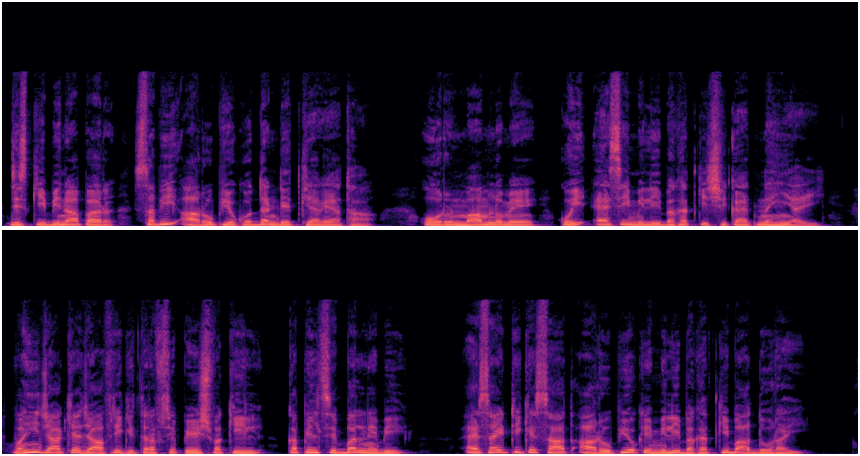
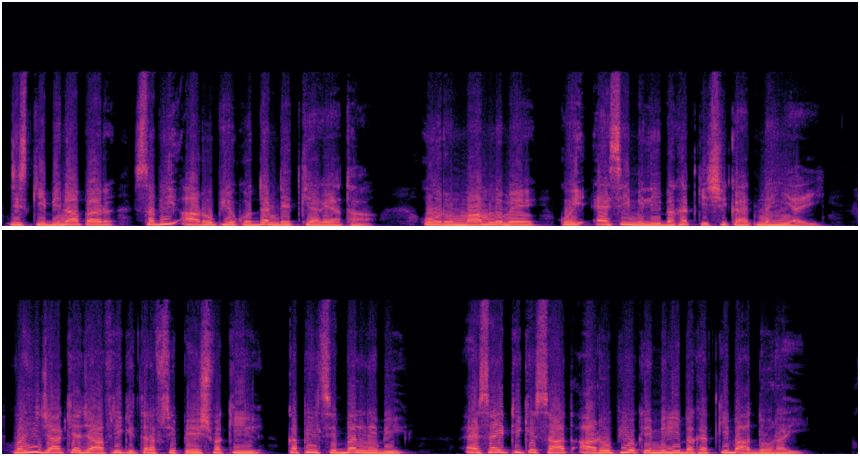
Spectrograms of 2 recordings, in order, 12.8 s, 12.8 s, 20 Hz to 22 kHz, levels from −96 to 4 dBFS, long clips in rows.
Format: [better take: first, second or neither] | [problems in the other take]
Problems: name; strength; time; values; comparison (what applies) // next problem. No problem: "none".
first | distortion; slight; 14% of the sound clipped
